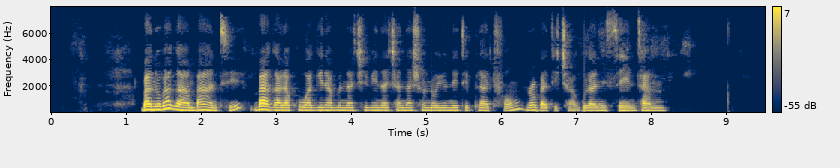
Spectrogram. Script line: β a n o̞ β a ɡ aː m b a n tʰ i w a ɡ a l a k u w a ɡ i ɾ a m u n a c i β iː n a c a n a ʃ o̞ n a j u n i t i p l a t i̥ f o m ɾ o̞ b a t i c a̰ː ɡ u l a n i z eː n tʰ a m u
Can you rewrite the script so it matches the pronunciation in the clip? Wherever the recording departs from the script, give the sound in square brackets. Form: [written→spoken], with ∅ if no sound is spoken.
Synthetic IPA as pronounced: β a n o̞ β a ɡ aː m b a n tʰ i [w→β] a ɡ a l a k u w a ɡ i ɾ a m u n a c i β iː n a c a n a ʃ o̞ n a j u n i t i p l a t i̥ f o m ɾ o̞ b a t i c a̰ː ɡ u l a n i [z→s] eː n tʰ a m u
